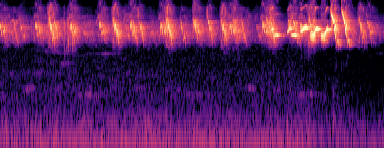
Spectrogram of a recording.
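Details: Morning song of a double-collared seedeater in the 'tui tui zel zel' style. Soft scratchy chirps repeat steadily for five seconds before building into a loud, rapid climax of clear whistles and sharp descending buzzes.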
